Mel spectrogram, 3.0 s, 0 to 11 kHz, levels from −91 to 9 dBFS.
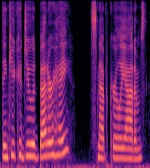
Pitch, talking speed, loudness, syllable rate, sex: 230 Hz, 200 wpm, -18 LUFS, 5.5 syllables/s, female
